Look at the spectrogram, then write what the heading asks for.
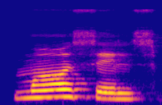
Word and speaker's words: Marseille: Marseilles. Pronounce it again, Marseilles.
